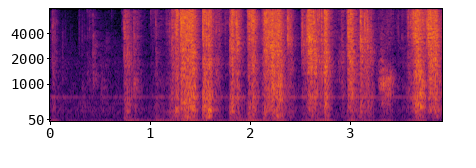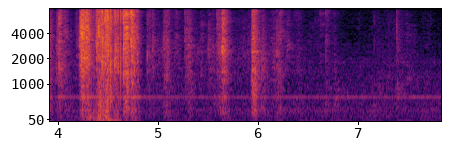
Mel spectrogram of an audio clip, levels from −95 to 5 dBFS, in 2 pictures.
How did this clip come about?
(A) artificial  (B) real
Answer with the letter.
B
